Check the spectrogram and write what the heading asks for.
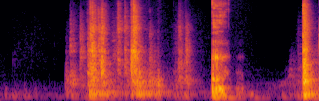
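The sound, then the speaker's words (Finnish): A door opens with a run of scraping, rattling bursts, then a sharp clunk and a final shove, moderately loud, with no one speaking. “Ovesta ulos.”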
